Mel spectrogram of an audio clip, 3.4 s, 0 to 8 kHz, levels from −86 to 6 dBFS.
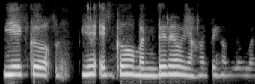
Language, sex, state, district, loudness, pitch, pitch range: Hindi, female, Uttar Pradesh, Gorakhpur, -14 LUFS, 230 Hz, 220-245 Hz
